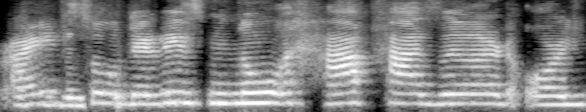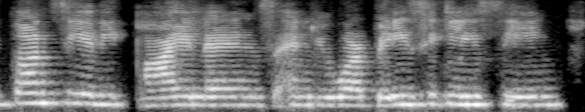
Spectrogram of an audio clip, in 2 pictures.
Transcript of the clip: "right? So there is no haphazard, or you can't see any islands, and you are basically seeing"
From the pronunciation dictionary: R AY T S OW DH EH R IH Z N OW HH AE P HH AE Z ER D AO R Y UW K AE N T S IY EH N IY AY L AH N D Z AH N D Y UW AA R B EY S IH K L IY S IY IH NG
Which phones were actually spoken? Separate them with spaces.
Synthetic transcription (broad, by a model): R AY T S OW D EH R IH Z N OW HH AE F HH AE Z ER D AO R Y UW K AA N T S IY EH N IY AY L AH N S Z AH N D Y UW AA R B EY S IH K L IY S IY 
